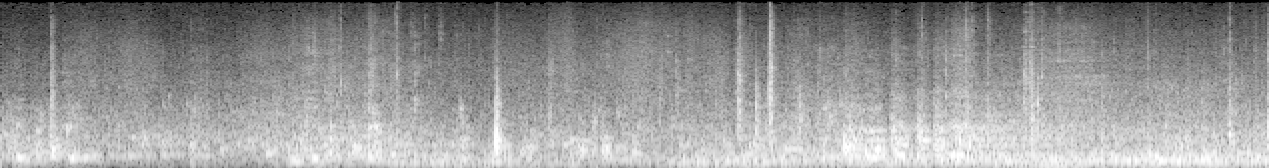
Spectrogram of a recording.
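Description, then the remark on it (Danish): A small fishing boat moves steadily across the water while searching for schools of mackerel, its low motor drone mixed with splashing and lapping waves, and a single sharp knock partway through. No one speaks. “Øh, og det vil sige, at vi sejler rundt og kigger på ekkoloddet, som er her foran mig, og holder øje med, hvor stimerne er henne.”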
